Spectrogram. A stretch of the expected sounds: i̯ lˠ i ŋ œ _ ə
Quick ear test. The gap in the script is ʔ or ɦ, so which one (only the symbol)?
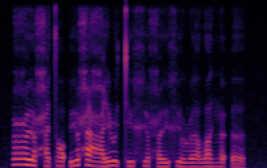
ʔ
